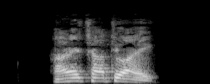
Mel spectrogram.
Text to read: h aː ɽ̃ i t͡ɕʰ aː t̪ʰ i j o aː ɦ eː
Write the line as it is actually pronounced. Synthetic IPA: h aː ɽ̃ e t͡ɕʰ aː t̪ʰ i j o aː ɦ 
